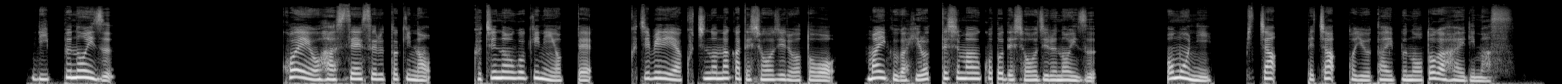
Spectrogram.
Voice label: Lip Noise Voice Cleaning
